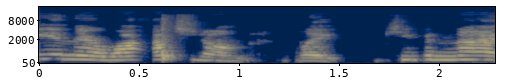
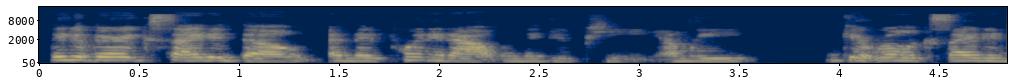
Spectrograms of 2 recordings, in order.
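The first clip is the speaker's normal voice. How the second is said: usual speaking voice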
